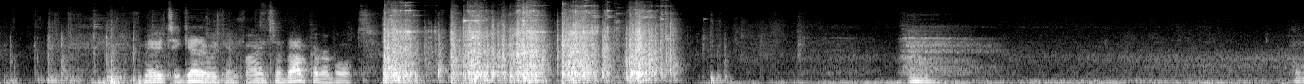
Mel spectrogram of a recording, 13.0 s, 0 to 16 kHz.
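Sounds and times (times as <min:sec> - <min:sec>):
metal bolts rattling in bin: 0:03.8 - 0:07.2
person sighing or grunting: 0:09.0 - 0:10.0.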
